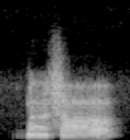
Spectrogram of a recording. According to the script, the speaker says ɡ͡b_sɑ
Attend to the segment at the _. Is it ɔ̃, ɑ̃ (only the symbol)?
ɑ̃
